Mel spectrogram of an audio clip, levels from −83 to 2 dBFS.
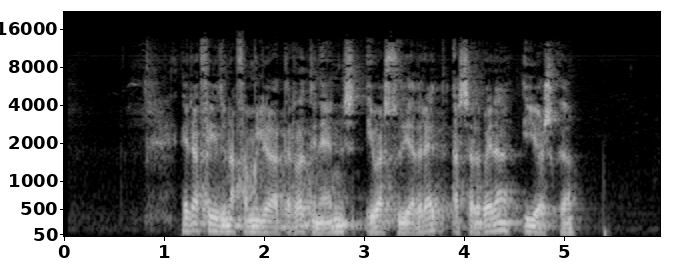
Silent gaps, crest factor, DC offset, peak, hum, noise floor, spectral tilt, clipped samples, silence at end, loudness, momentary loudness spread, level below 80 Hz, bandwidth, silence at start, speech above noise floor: none; 16 dB; under 0.1%; -2 dBFS; none; -62 dBFS; -4 dB/octave; under 0.1%; 0.55 s; -17 LUFS; 10 LU; -48 dBFS; 14 kHz; 0.8 s; 45 dB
